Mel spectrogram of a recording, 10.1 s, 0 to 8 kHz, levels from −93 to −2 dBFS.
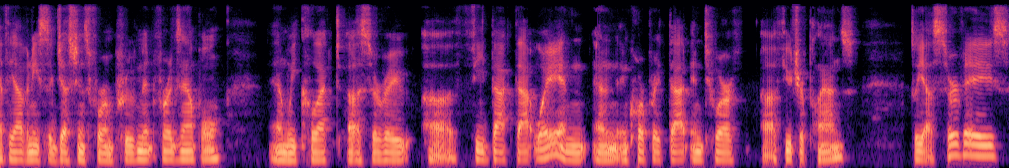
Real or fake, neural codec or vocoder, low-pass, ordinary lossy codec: real; none; 7.2 kHz; AAC, 48 kbps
